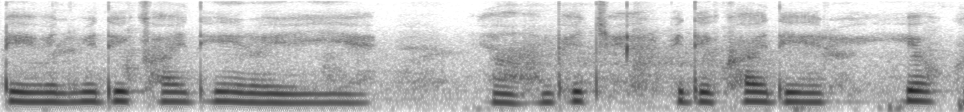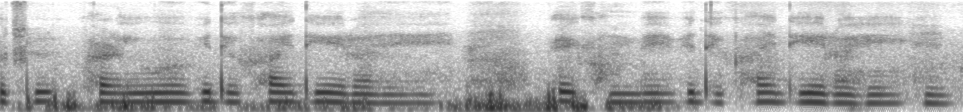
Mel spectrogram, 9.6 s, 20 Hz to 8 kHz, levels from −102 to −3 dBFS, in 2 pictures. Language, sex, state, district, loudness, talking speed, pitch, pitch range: Kumaoni, female, Uttarakhand, Uttarkashi, -32 LUFS, 180 wpm, 200 Hz, 185-210 Hz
